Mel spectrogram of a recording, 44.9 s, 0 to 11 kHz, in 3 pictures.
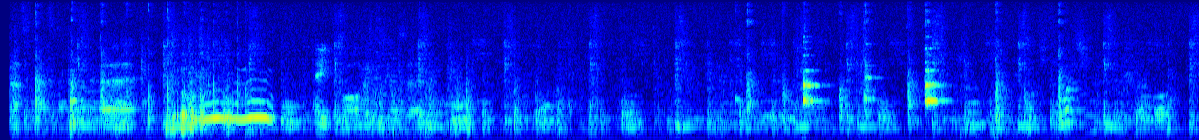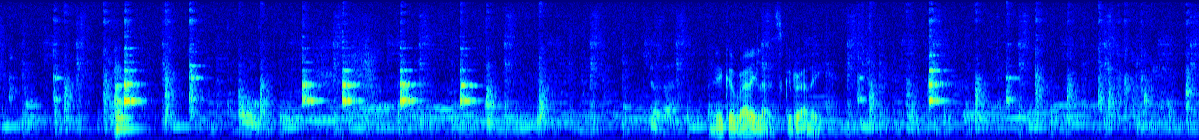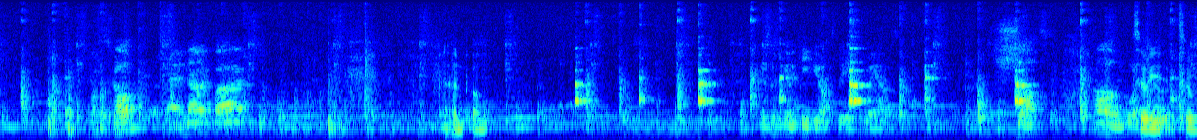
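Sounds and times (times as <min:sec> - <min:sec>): ball bouncing on wooden table: 0:09.2 - 0:13.4, 0:15.6 - 0:21.9, 0:25.6 - 0:31.8, 0:37.2 - 0:39.6, 0:40.6 - 0:42.9
ping-pong ball hit with frying pans: 0:09.2 - 0:13.4, 0:15.1 - 0:21.9, 0:25.6 - 0:31.0, 0:37.2 - 0:39.9, 0:40.6 - 0:43.7.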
